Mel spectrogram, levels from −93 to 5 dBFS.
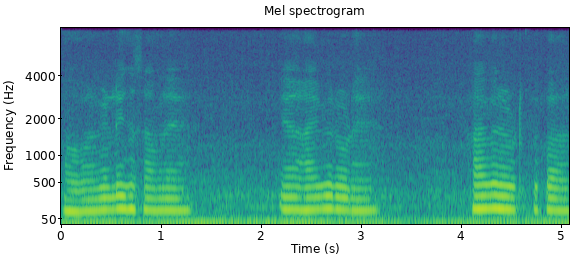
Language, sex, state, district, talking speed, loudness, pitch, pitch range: Hindi, male, Bihar, Lakhisarai, 155 wpm, -13 LUFS, 140 Hz, 135-150 Hz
